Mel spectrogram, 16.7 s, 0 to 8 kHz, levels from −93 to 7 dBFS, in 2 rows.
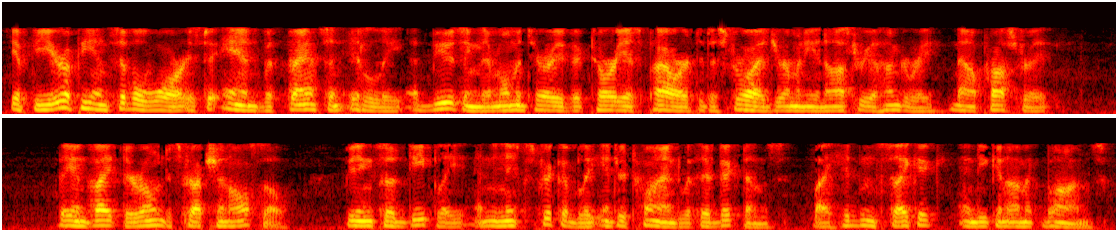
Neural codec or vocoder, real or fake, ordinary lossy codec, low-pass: codec, 24 kHz, 6 kbps, HILCodec; fake; AAC, 16 kbps; 7.2 kHz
